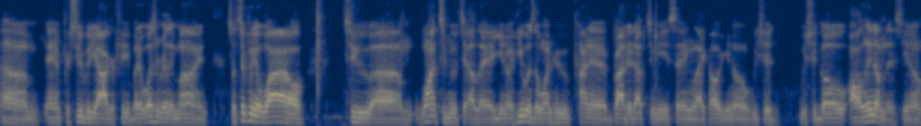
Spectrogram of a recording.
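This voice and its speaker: A man with a West Coast US accent, fairly quick pace and fairly even intonation. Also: fairly low pitch for a man. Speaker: videographer and content creator. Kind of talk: casual chat.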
